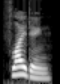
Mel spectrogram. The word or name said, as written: flyting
